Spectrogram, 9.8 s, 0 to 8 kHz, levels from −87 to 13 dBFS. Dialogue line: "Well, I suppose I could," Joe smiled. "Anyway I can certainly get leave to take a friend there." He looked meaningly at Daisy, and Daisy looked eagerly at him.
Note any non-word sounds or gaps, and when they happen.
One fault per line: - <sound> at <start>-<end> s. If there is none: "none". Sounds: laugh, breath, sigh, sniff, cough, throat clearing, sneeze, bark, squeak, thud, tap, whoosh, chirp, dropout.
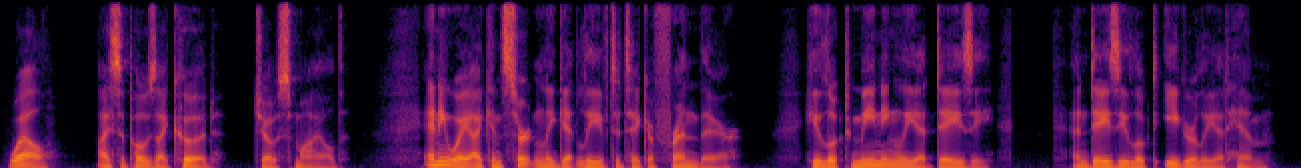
none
